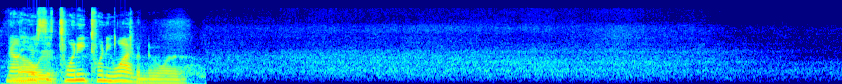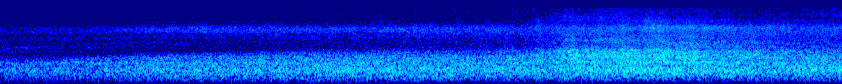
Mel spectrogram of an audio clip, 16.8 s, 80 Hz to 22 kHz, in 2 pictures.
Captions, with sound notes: Now here's to 2021. (waves crash)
